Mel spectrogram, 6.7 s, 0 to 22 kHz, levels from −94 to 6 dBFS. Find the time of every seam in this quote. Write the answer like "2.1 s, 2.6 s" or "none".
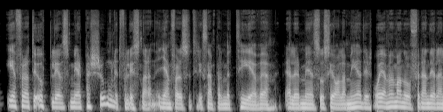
4.2 s, 5.6 s

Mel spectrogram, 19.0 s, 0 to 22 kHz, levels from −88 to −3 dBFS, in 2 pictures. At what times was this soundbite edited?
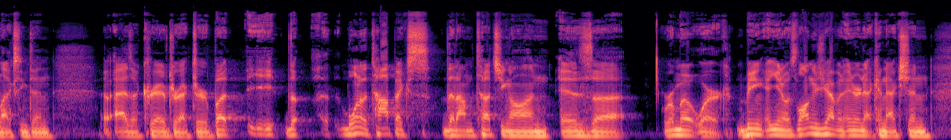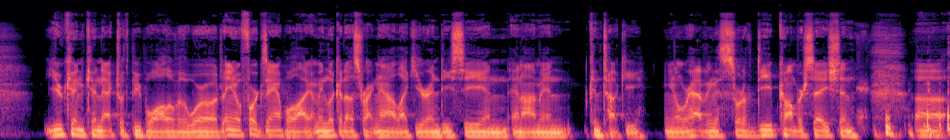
none

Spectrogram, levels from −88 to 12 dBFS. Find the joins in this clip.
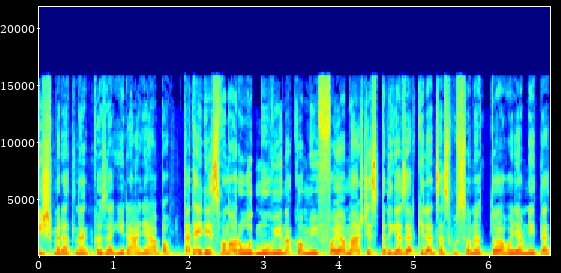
1.9 s

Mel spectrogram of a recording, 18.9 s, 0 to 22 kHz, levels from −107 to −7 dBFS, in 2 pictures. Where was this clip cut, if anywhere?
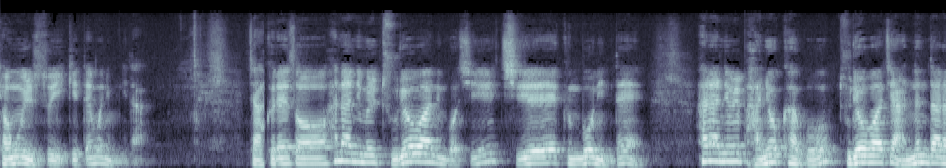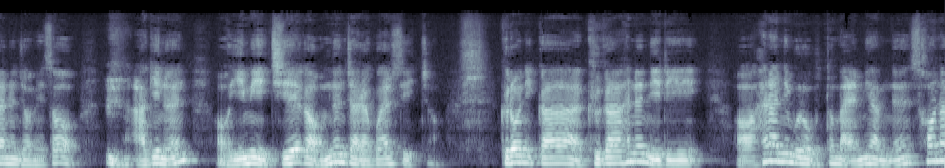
2.6 s

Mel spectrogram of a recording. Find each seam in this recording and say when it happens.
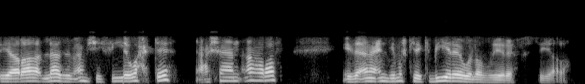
1.2 s

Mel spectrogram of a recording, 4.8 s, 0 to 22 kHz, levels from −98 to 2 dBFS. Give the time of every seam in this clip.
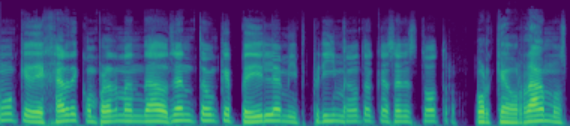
1.4 s, 2.8 s

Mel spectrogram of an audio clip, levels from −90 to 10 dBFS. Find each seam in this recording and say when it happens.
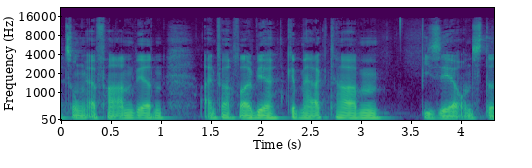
none

